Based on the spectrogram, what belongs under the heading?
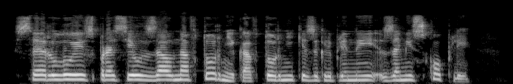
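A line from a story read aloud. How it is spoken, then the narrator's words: Plain. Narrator (Russian): сказала миссис Краттон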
